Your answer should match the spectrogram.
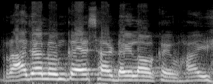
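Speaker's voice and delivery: laughing through the words; amused laughing. Real, not acted. Preacher jokes with congregation about the king's dialogue, amused laughing.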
